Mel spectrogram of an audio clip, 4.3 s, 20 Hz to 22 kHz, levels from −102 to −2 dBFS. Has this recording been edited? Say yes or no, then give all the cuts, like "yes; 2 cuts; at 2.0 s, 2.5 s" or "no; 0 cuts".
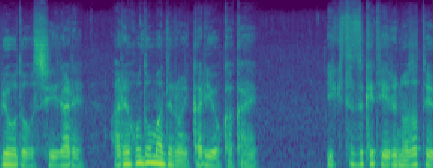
yes; 1 cut; at 1.0 s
